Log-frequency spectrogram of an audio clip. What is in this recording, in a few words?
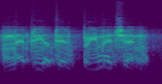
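Serbian enemy detected mood med; speech; War Thunder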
